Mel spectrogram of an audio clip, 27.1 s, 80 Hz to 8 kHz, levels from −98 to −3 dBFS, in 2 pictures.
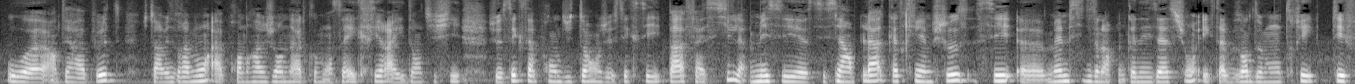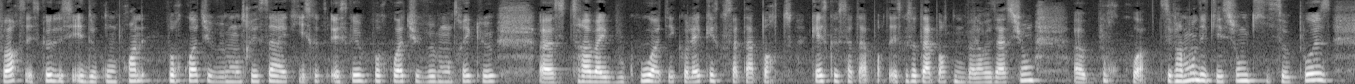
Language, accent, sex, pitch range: French, French, female, 175-200 Hz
